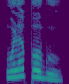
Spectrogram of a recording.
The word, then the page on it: ಒಳಪುಗು: oḷapugu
